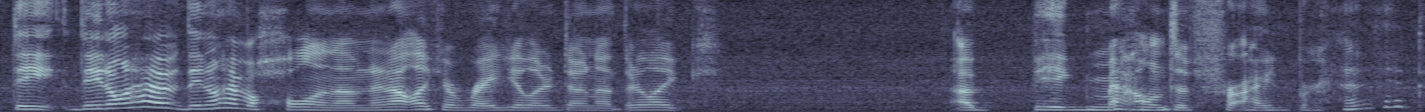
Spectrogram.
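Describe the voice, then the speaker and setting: A woman's voice: medium pitch, expressive, moderate pace, slight background noise. A woman hosting a casual livestream, rambling and swearing freely, with frequent laughs. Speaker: streamer host.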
